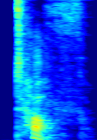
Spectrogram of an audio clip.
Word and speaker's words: tough: Tough. In this example, the gh sounds like the f sound.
